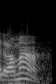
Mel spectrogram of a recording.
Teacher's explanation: रमा में रेफ के बाद जो आकार है वह ह्रस्व, और म के बाद जो आकार है वह दीर्घ आकार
